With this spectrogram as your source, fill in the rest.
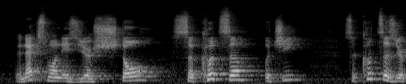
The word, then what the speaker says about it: shuto: The way we say knife hand in Japanese is shito. It's written S-H-U-T-O. And the U in the middle of the word is compressed. So instead of being pronounced shuto, it's pronounced shito.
